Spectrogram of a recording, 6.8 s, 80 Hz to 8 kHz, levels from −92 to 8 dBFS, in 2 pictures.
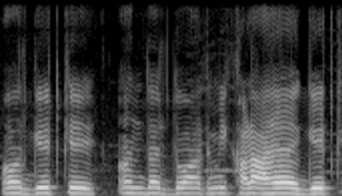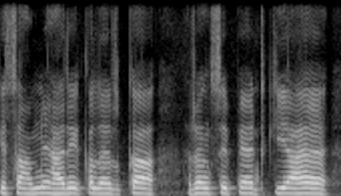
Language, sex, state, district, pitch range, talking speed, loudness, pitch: Hindi, male, Jharkhand, Deoghar, 210-220 Hz, 165 wpm, -15 LUFS, 215 Hz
